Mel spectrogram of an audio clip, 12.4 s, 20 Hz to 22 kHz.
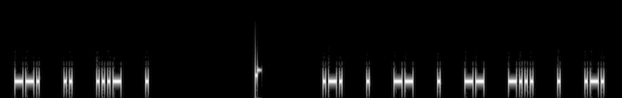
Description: Morse code, heard as a keyed tone, about 22 wpm, spaced as for 12 wpm, 700 Hz. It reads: GIVE REMEMBER
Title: 3x Character Spacing - Top 500 Words - 22wpm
